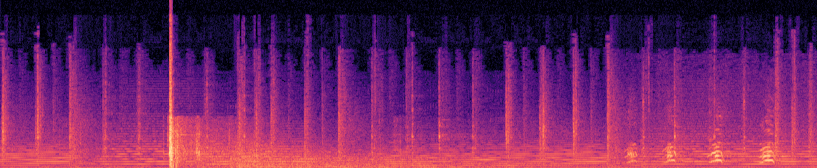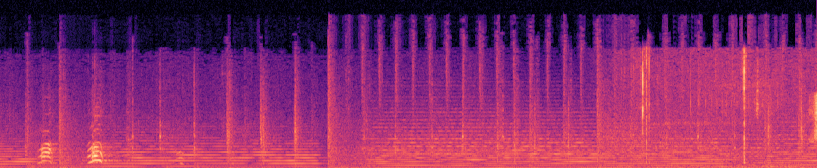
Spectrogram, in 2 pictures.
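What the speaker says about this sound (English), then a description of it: "The sound of hunting dogs echoed from the other side of the mountain slope." Hunting dogs barking on a mountain slope during a wild boar hunt, with steady echoing barks and yips from a distance. A sharp bang rings out early, and the barking continues over a constant outdoor background.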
